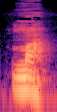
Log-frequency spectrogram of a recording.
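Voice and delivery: Ma kept on a low level pitch. Shown as a demonstration. Teacher models a low tone for learners: Ma low. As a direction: drop Ma low, no whisper.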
